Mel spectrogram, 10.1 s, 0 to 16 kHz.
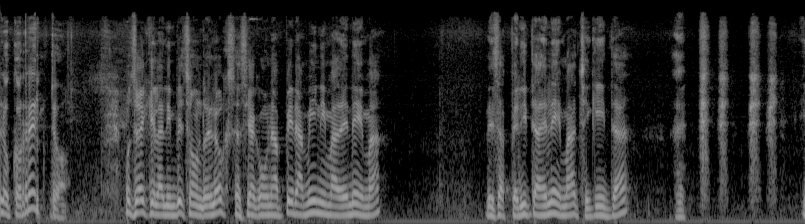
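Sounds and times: man imitating air puffs: 8.6s - 9.9s.

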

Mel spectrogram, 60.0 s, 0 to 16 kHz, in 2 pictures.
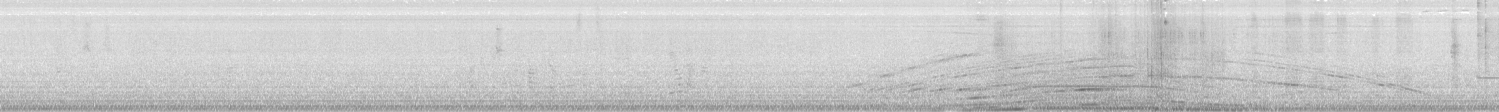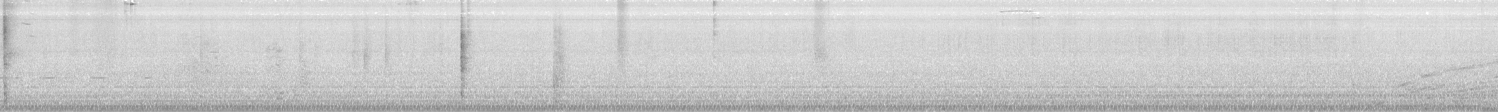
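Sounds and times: bus drivetrain drone: 0.0s - 59.9s
electric drive whine: 16.5s - 28.9s.

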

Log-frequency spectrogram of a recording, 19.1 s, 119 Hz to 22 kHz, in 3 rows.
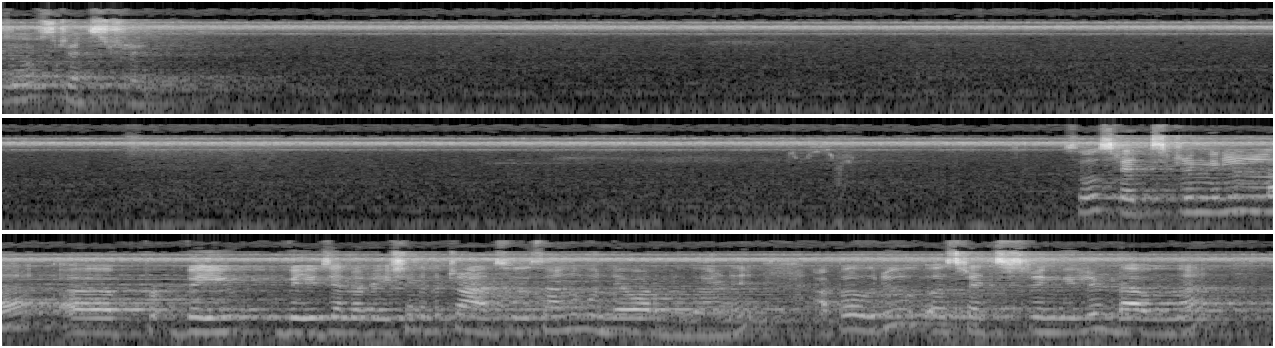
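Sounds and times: high-pitched insect trill: 0.0s - 19.0s
low background hum: 0.0s - 19.0s.

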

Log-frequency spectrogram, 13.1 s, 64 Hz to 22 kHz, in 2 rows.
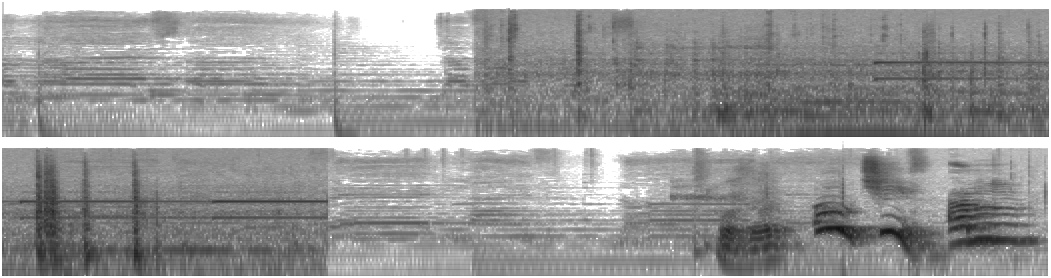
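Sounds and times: car engine rumbling: 3.0s - 8.6s
steady electronic tone: 4.8s - 8.6s.

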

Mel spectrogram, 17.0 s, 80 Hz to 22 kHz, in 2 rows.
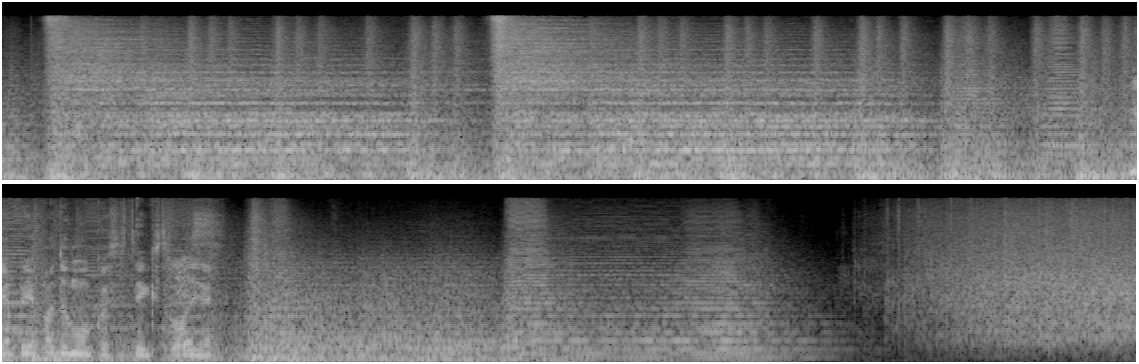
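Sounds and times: orchestra accented hits: 0.0s - 14.3s
loud orchestral music: 0.0s - 14.8s.

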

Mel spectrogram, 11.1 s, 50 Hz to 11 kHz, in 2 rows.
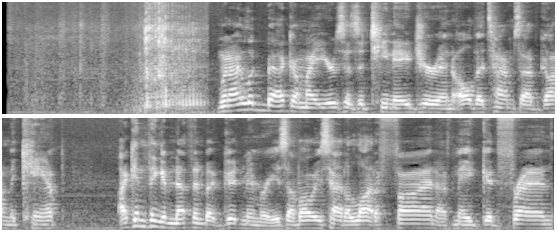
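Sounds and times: man dropping onto sofa: 1.0s - 2.1s.

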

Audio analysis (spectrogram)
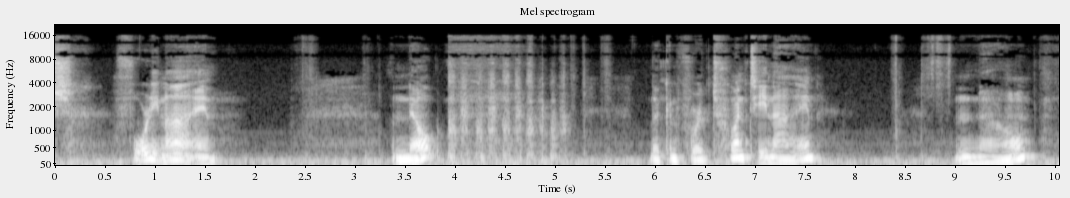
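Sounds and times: coin scratching a ticket: 3.9s - 5.2s.

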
